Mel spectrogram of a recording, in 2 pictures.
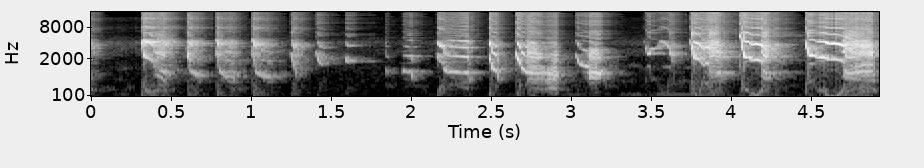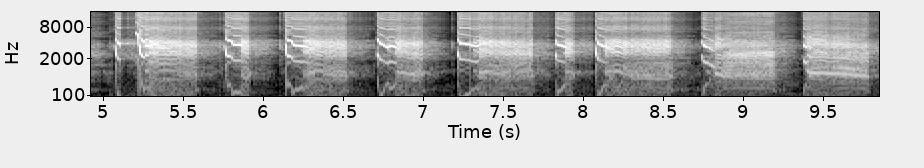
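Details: Calls of an otter, used to lure wild otters: a run of short, rasping squeaks that thins into a brief lull, then returns as louder, longer, hoarse squeals packed closely together.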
